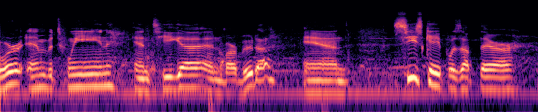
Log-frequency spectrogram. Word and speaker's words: Barbuda: by the way locals tell me it is pronounced Barbuda the internet told me different so I pronounce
